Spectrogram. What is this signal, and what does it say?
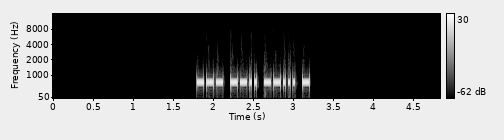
Morse code, heard as a keyed tone, about 40 wpm, 700 Hz. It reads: OZ7T
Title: DXCC-100 Call Signs - 4 Characters - Repeated 3x - 40wpm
